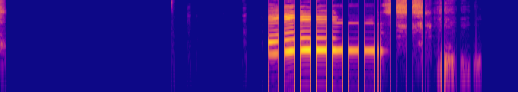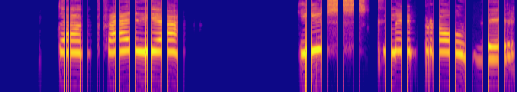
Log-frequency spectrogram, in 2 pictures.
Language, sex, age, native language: Icelandic, female, 7, Icelandic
